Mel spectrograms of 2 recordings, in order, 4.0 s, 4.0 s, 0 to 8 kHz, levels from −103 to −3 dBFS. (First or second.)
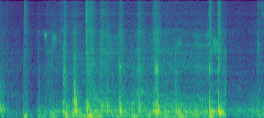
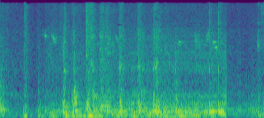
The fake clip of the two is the first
